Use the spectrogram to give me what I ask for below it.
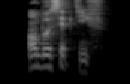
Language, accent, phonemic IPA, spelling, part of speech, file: French, France, /ɑ̃.bɔ.sɛp.tif/, amboceptif, adjective, LL-Q150 (fra)-amboceptif.wav
- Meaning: Said of a feeling immediately shared like shame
